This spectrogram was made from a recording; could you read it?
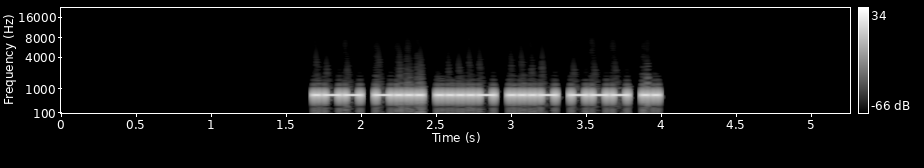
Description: Morse code, heard as a keyed tone, about 34 wpm, 700 Hz. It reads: WB4VOI
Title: USA Call Signs - 6 Characters - Repeated 3x - 35wpm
